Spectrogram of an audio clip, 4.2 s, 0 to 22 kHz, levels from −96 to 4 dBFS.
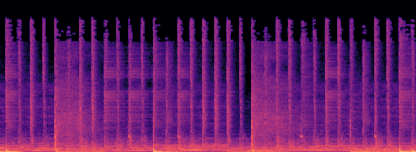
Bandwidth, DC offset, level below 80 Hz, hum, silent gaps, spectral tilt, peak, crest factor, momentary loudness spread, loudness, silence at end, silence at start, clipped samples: over 20 kHz; 0.2%; -26 dBFS; none; none; -5.5 dB/octave; -6 dBFS; 16 dB; 6 LU; -26 LUFS; 0 s; 0 s; under 0.1%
